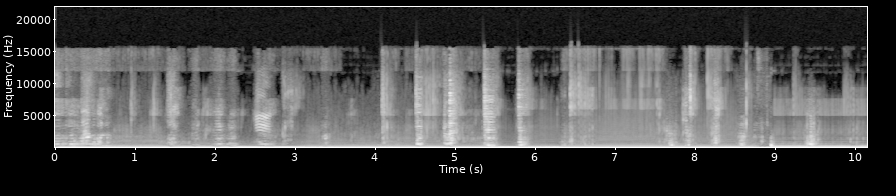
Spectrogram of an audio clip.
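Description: A horeg sound system of stacked speaker boxes playing loud during a sound check. A heavy, steady low bass dominates, with music and sharp clicking hits above it. The bass dips briefly about nine seconds in.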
